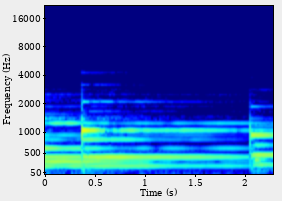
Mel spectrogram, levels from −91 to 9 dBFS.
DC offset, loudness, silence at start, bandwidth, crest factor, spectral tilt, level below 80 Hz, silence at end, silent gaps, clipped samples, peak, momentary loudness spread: under 0.1%; -37 LUFS; 0 s; 4.5 kHz; 16 dB; -10 dB/octave; -72 dBFS; 0 s; none; under 0.1%; -20 dBFS; 12 LU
